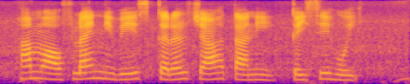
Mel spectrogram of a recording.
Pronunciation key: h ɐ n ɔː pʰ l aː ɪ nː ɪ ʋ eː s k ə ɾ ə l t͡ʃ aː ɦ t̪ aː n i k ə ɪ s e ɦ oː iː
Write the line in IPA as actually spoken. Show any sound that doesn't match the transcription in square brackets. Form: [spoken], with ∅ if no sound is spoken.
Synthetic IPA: h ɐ [m] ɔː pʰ l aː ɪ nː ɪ ʋ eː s k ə ɾ ə l t͡ʃ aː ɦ t̪ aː n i k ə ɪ s e ɦ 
